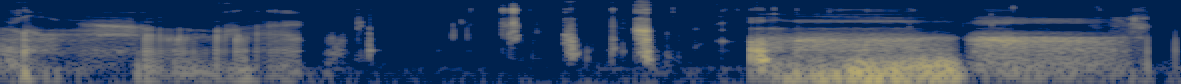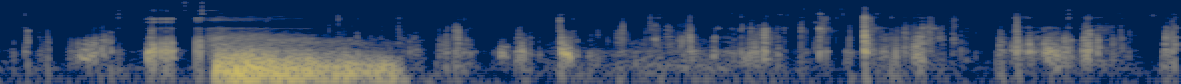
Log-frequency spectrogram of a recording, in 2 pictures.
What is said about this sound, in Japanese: このまま耳元で飲み込む音を聞いていて。 行くわ。いただきます。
